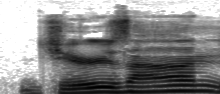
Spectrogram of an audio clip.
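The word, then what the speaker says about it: Jer'Zhan: Jerzon Newton. JER''ZHAN Newton.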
